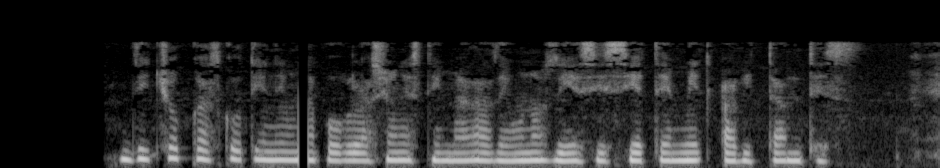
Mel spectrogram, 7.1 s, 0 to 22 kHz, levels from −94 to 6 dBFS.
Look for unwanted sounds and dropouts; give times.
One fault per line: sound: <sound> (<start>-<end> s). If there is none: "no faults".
sound: dropout (2.2-2.3 s)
